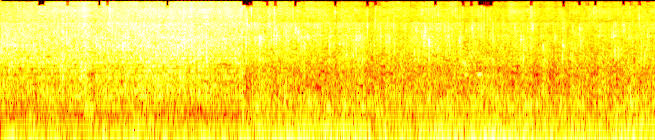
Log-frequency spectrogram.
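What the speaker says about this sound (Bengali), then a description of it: "এই তেলের মধ্যেই পটল কটা ভেজে নিই। পটল ভাজার মধ্যে একটুখানি নুন দিয়ে দেবো" Pointed gourd pieces frying in oil with a pinch of salt, a soft steady sizzle and crackle at low level, heard alone.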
